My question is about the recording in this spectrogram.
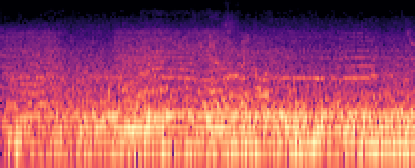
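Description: Road traffic: motor vehicles running on a multi-lane highway, a steady wash of engine and tyre noise with a held engine note through most of it.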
